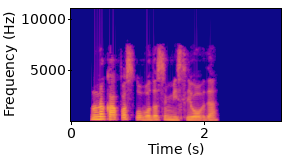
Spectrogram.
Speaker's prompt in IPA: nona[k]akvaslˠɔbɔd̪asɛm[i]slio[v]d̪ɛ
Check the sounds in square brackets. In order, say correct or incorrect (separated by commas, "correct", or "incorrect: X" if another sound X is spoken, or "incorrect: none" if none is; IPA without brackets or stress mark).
correct, correct, correct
